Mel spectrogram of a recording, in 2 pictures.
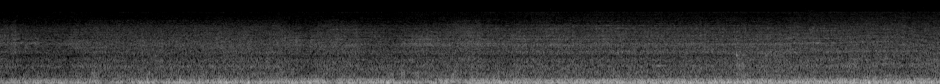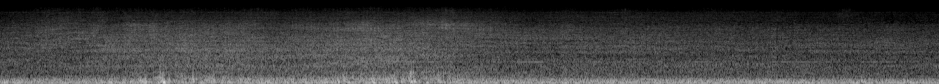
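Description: Steady low vehicle rumble, a little louder in the second half, with a faint knock about eleven seconds in.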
